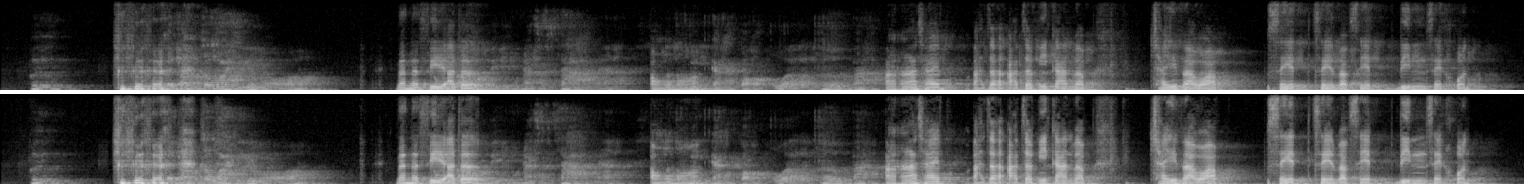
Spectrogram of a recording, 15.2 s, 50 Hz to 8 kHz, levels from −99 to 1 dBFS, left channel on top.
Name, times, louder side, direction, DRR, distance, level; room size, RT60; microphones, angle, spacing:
voice 1, 1.1-1.9 4.0-4.8 6.5-7.1 8.9-9.4 9.7-11.1 11.5-12.2 12.7-14.7, right 3 dB, 65° right, 5 dB, 1.8 m, -25 dB
voice 2, 1.7-3.1 4.3-8.7 9.8-10.0, right 1 dB, 15° right, -2 dB, 6.3 m, -37 dB
29.5 x 21.0 x 8.9 m, 0.98 s
head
